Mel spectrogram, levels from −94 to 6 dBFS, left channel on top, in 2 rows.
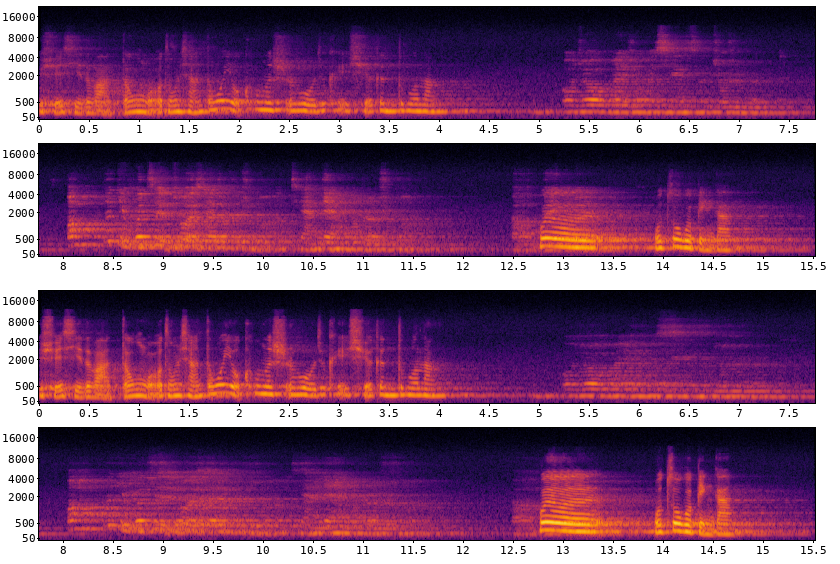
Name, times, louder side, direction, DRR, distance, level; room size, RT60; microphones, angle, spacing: voice 1, 0.0-4.1 12.8-13.4 13.9-14.8, right 4 dB, 65° right, 12 dB, 0.9 m, -19 dB
voice 2, 4.9-7.3 8.0-11.6 12.5-13.5, left 1 dB, 85° left, 0 dB, 6.6 m, -32 dB
26.0 x 23.5 x 8.1 m, 2.9 s
head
